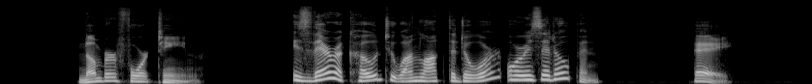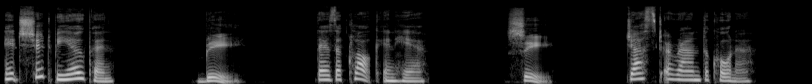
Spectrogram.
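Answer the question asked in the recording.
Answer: A: It should be open.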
